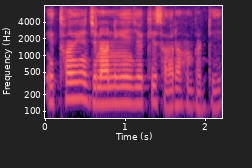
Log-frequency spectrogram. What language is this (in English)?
Dogri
